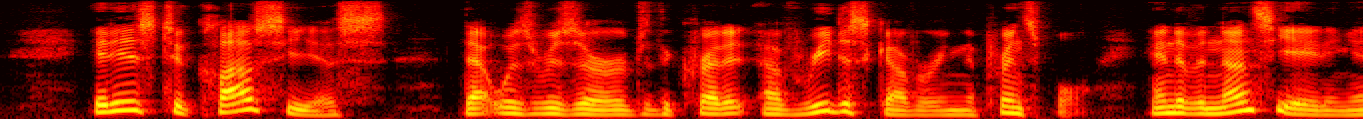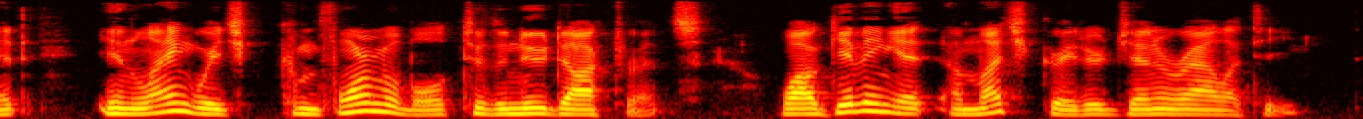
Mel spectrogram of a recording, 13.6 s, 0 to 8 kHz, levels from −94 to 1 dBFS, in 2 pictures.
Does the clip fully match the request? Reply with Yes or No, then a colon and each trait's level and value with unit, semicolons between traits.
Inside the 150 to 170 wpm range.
No: slow, 135 wpm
